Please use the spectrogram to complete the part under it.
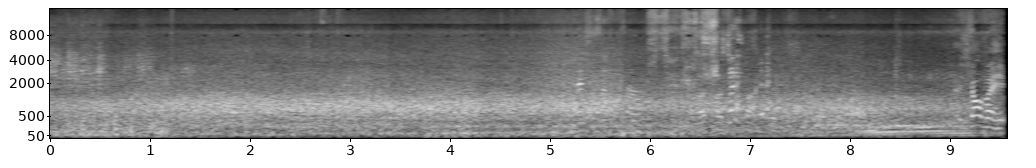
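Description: Heavy traffic roars past steadily on a highway nearby.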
